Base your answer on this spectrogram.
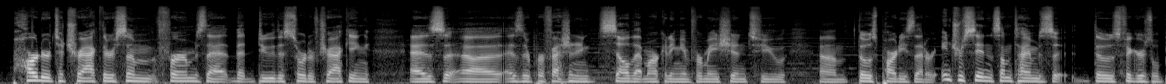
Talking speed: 180 wpm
